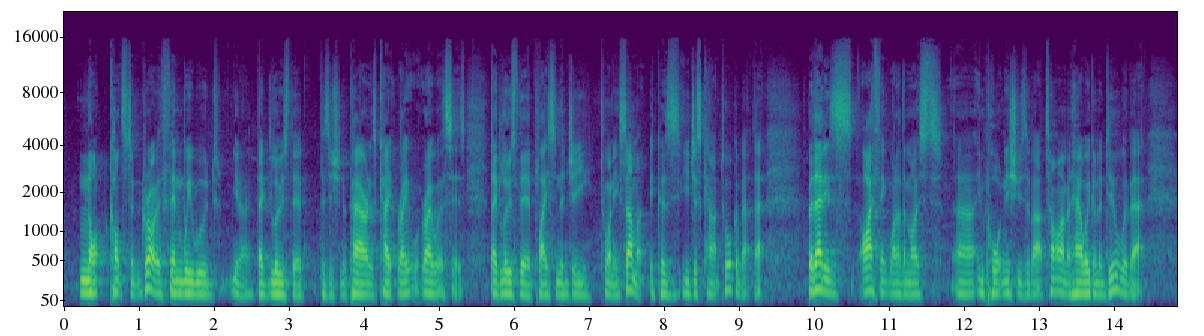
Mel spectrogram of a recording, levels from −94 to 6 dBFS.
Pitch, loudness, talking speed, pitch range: 120 Hz, -22 LUFS, 235 wpm, 110-125 Hz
